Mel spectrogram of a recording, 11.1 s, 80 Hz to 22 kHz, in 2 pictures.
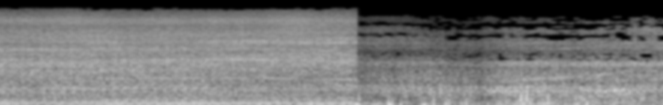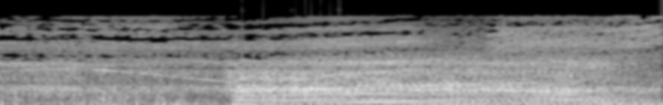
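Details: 1976 Tatra 813 V12 truck, restored after 20 years unused, exhaust sound: deep even note swelling as the throttle opens and rising cleanly in pitch; normal free revving.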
